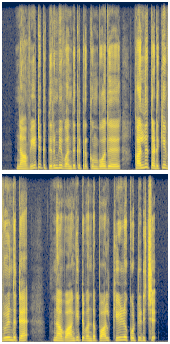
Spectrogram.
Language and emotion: Tamil, sad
